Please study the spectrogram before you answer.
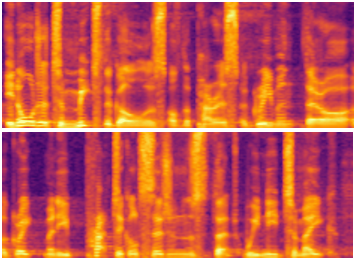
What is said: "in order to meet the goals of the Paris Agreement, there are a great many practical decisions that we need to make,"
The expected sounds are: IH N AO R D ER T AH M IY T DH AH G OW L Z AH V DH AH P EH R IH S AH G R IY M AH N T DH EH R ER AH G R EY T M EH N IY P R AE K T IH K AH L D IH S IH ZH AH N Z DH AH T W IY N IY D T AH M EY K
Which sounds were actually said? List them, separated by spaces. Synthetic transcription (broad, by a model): IH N AO R D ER T AH M IY T DH AH G OW L Z AH V DH AH P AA R IH S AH G R IY M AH N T DH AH R ER AH G R EY T M EH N IY P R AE K T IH K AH L D IH S IH ZH AH N Z DH AH T W IY N IY D T AH M EY K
